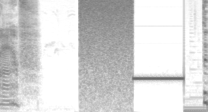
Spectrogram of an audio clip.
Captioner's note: static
